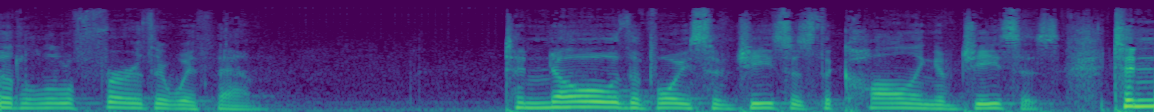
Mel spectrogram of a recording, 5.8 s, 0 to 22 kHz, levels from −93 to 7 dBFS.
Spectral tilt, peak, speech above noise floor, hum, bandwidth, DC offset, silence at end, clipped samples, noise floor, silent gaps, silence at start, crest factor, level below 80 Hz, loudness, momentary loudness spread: -6 dB/octave; -4 dBFS; 31 dB; none; 16.5 kHz; under 0.1%; 0 s; under 0.1%; -54 dBFS; none; 0 s; 20 dB; -48 dBFS; -25 LUFS; 14 LU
